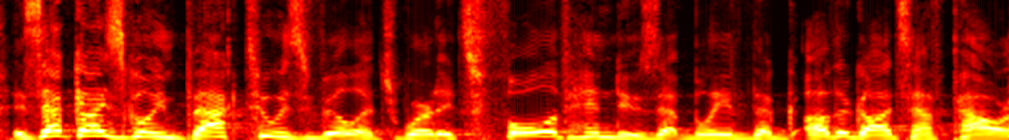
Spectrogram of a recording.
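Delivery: normal talking voice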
